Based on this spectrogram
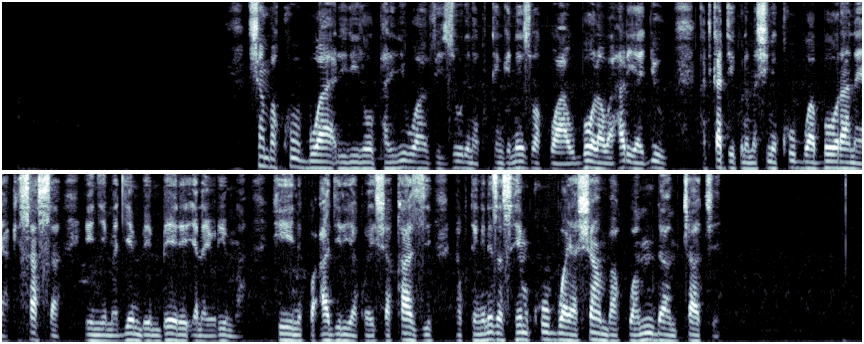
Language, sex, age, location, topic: Swahili, male, 18-24, Dar es Salaam, agriculture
